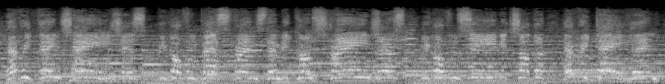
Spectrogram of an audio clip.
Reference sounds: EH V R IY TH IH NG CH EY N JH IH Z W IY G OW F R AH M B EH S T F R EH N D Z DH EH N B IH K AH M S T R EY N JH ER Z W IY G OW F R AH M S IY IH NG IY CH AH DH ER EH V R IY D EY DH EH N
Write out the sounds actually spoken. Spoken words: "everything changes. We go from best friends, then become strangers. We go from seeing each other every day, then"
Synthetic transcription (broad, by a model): EH V R IY TH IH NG CH EY N JH IH Z W IY G OW F R AH M B EH S T F R EH N D Z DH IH N B IH K AH M S T R EY N JH ER Z W IY G OW F R AH M S IY IH NG IY CH AH DH ER EH V R IY D EY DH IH N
